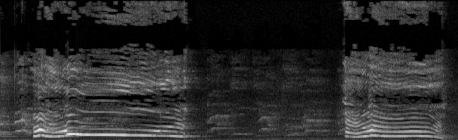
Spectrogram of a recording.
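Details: A male Samoyed kept as a pet gives two clear, tonal howls. The first rises, holds a long steady note and then drops away. After a quiet gap comes a shorter, slightly wavering second howl that falls at the end.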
